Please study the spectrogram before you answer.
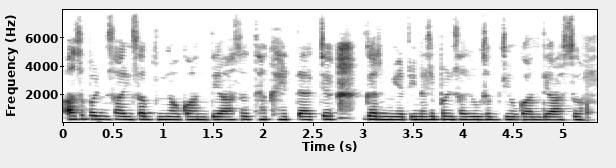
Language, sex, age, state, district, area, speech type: Dogri, female, 30-45, Jammu and Kashmir, Udhampur, urban, spontaneous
